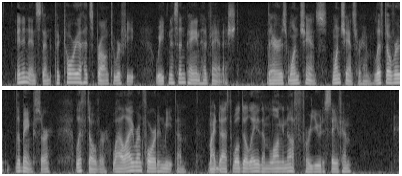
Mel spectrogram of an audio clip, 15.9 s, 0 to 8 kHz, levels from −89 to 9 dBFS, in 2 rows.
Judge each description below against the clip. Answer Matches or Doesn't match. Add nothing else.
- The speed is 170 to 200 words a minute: Matches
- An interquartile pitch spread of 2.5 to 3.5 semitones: Matches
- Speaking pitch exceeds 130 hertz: Doesn't match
